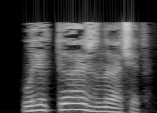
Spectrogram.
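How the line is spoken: Sighing question. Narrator (Russian): вздохнув, спросил Сережа

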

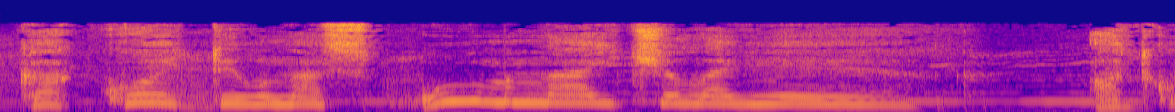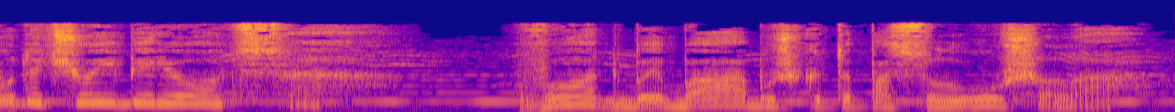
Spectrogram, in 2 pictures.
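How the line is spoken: Detached sigh. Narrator (Russian): отстраненно вздохнула

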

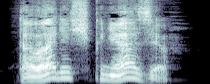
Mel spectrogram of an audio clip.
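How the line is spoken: Dry official tone. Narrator (Russian): сухо, казенным голосом заговорил председатель

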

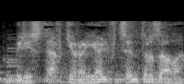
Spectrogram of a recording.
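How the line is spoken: Whispered. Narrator (Russian): прошептал мистер Типс

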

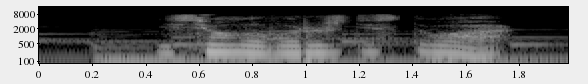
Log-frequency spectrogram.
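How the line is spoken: Shy child's whisper. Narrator (Russian): застенчиво прошептал малыш

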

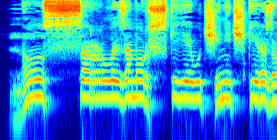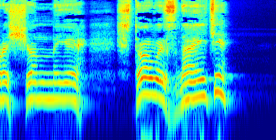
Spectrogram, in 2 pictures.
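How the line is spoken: Sing-song through clenched teeth. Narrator (Russian): запустив ногти в рот, начал нараспев и сквозь зубы

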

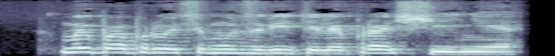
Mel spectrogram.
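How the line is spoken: Dry. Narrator (Russian): сухо сказал Карелин

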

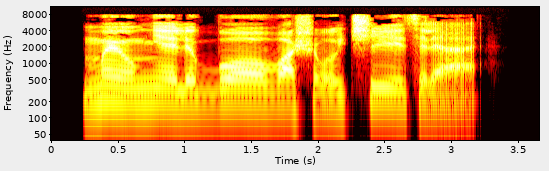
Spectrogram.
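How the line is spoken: Laughing. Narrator (Russian): засмеялся Буль-Буль

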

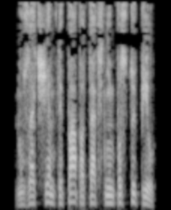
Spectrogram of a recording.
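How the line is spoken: Whispered. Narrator (Russian): прошептала Алиса

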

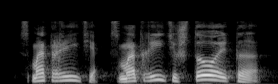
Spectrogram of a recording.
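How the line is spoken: Shouting. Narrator (Russian): закричал Бабучка

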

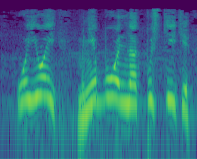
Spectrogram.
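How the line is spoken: Shouting. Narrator (Russian): закричал Карандаш

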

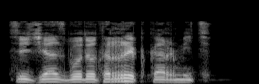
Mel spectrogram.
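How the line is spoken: Deep bass voice. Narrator (Russian): пробасил пират Буль-Буль

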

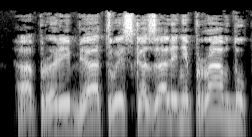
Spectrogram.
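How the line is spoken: Shout. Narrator (Russian): крикнул я

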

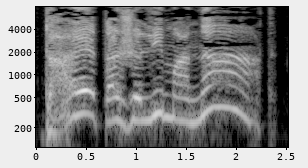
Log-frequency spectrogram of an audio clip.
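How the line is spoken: Surprised exclamation. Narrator (Russian): Жан удивленно воскликнул

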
